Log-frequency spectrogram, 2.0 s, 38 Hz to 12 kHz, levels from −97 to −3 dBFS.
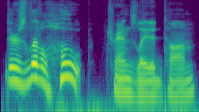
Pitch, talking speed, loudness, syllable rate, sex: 140 Hz, 180 wpm, -20 LUFS, 5.7 syllables/s, male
